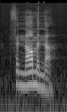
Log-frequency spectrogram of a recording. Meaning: 1. plural of phenomenon 2. A phenomenon
- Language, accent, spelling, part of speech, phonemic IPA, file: English, US, phenomena, noun, /fɪˈnɑm.ɪ.nə/, En-us-phenomena.ogg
